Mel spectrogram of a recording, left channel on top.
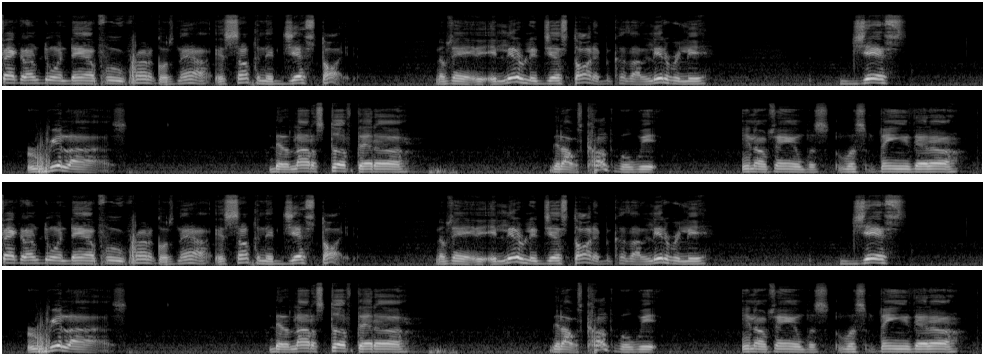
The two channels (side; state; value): both; identical; correlation 1.00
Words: that I'm doing Damn Food Chronicles now is something that just started. You know what I'm saying? It literally just started because I literally just realized that a lot of stuff that I was comfortable with, you know what I'm saying, was some things that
